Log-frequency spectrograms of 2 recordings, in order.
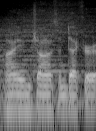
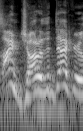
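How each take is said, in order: First: It is said in a gloomy tone. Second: It is said in a cheerful tone.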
